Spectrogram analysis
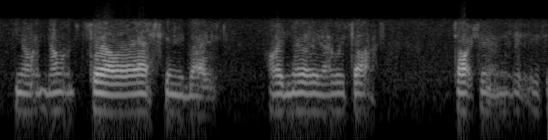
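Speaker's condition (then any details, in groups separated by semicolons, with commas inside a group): Parkinson's disease; diagnosed about two years ago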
